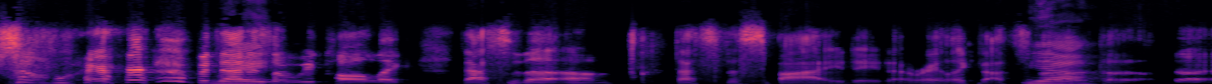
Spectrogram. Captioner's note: laughs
